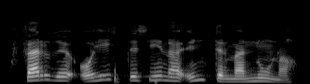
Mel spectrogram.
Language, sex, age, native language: Icelandic, male, 13, Icelandic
